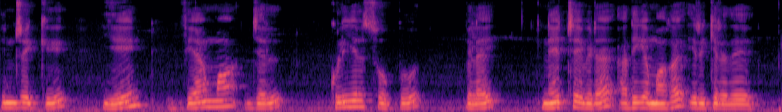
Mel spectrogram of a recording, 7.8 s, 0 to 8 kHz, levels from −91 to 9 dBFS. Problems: none marked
